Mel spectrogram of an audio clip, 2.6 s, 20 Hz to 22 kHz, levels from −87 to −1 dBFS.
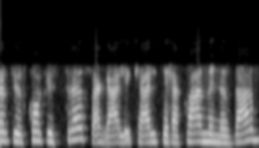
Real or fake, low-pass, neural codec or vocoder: real; 9.9 kHz; none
